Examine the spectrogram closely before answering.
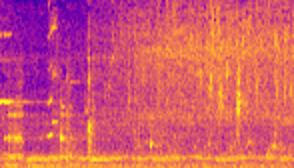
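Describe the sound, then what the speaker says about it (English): A sink tap in the video game Hitman running with a soft, steady hiss of flowing water, faint and continuous. "So turn on this sink"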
